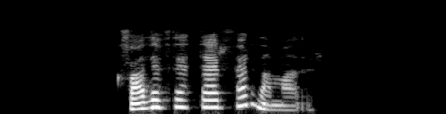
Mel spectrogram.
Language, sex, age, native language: Icelandic, female, 30-39, Icelandic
